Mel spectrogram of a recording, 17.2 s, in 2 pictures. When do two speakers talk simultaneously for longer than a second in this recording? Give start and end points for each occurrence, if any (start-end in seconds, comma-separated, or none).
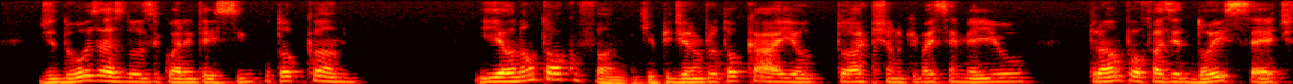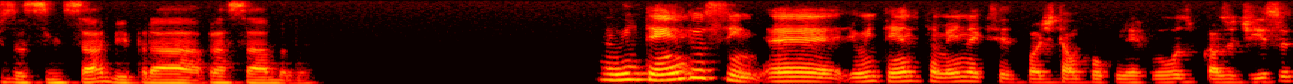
none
